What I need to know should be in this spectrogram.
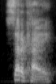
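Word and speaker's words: cestui que: all of a sudden the ces to hua trust pronounced sedekai common term in new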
